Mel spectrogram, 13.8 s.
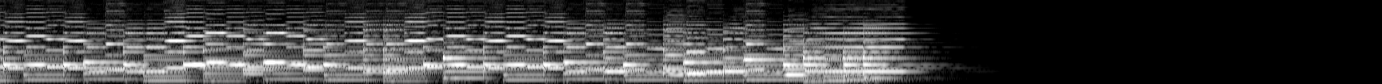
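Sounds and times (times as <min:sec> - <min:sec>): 
clarinet melody: 0:00.0 - 0:09.7.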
